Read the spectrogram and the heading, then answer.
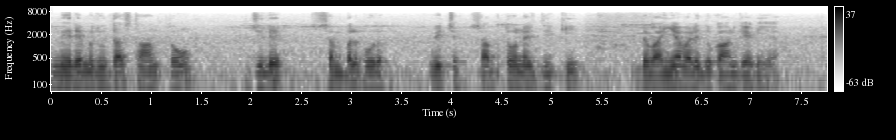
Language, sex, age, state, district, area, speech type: Punjabi, male, 30-45, Punjab, Pathankot, urban, read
